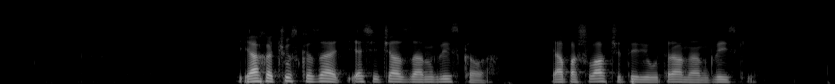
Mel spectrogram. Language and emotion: Russian, neutral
